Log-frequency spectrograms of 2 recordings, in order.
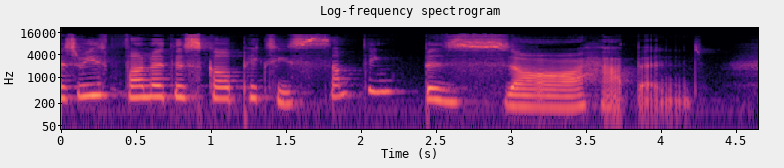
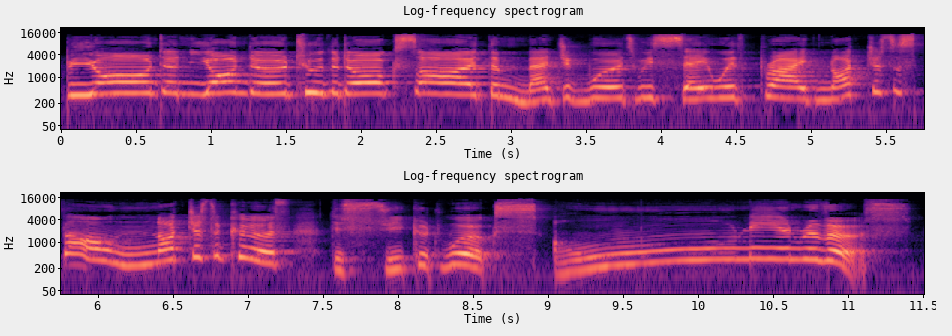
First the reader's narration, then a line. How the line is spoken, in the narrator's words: They shouted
